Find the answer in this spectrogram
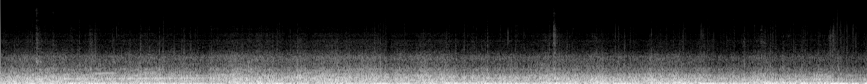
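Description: Nissan Skyline GTS-t's RB20 turbocharged straight-six running steadily as the car is driven at speed, heard loud from inside the cabin together with road noise.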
